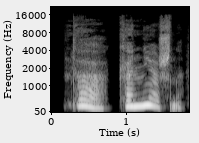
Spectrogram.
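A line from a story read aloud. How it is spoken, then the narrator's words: Muffled exclamation. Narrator (Russian): воскликнула Катя приглушенным голосом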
